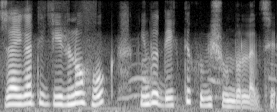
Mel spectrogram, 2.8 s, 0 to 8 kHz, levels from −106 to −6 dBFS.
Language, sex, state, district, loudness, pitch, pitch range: Bengali, female, West Bengal, Malda, -16 LUFS, 215 Hz, 185-235 Hz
